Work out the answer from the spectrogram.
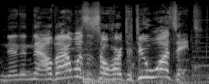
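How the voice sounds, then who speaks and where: A woman playing a hot-headed, excitable teenage schoolboy in an anime dub, indignant and exclamatory, with a gravelly edge. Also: on the high side, a little fast, over music.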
